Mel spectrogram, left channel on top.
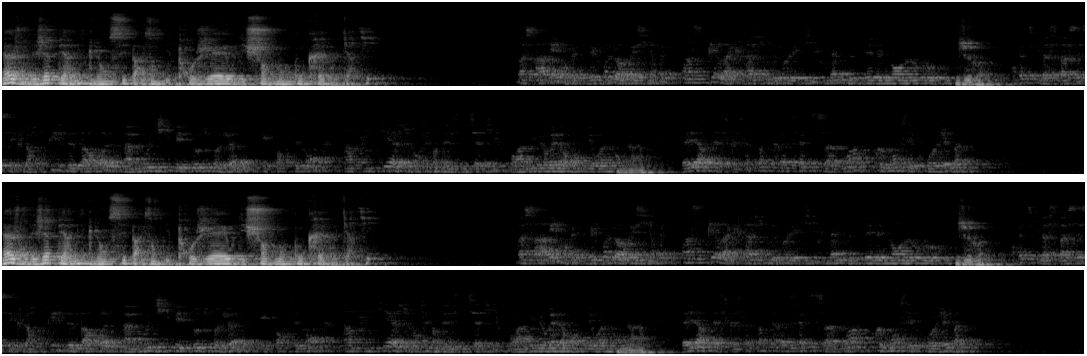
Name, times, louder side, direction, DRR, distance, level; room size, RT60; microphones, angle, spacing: voice 1, 0.0-3.7 9.5-9.8 17.1-17.2, right 1 dB, 15° right, 3 dB, 0.7 m, -26 dB
voice 2, 5.1-9.8 10.1-20.4, equal, 35° right, -4 dB, 4.4 m, -45 dB
12.0 x 11.0 x 3.1 m, 1.1 s
head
